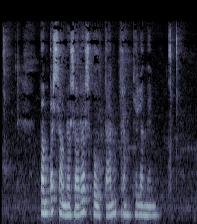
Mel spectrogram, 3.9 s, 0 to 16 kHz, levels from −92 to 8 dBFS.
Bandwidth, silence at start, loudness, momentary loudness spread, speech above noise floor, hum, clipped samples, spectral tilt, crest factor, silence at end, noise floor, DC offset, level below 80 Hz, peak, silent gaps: 11.5 kHz; 0.05 s; -26 LUFS; 13 LU; 24 dB; none; under 0.1%; -3.5 dB/octave; 20 dB; 0.35 s; -50 dBFS; under 0.1%; -62 dBFS; -8 dBFS; none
